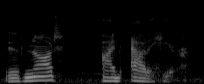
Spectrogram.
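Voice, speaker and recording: A woman's voice: low voice, fairly even intonation, unhurried, a little hiss or hum. An actress playing a curt, scornful and irritable woman researcher in an anime video game. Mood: irritated, dismissive. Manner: curt, sarcastic.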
